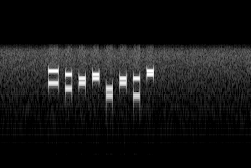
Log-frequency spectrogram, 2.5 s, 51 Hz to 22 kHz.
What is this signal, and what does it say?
Multi-frequency trunk signalling (R1, as on North American trunks), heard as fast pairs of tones, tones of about 70 ms. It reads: KP 860164 ST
